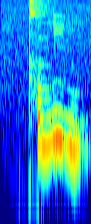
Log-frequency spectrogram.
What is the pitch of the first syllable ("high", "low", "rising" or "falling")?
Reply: rising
